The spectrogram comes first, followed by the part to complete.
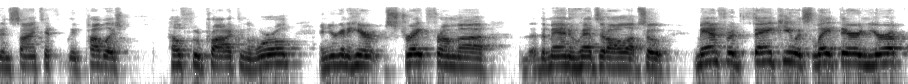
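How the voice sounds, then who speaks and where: A man hosting a video call interview, giving a rambling, enthusiastic introduction. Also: on the high side. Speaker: host.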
